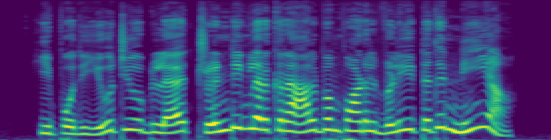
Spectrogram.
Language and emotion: Tamil, surprised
